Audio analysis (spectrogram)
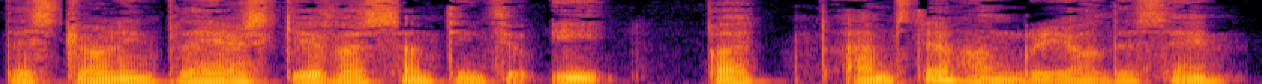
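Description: A man's voice: lowish voice, normal speed, gravelly, dark tone, breathy edge, dry recording, voice pushed up, full character voice. A man voicing an eager, touchy teenage boy with a defensive, hesitant manner in an audiobook. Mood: earnest. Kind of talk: audiobook character dialogue.

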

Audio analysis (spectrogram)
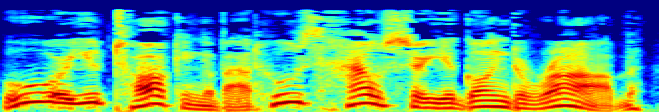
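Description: A man voicing a brash, blunt gamer sidekick in an audiobook, loud and teasing. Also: medium pitch, wildly swooping pitch, normal speed, vocal fry, breathy edge, no echo, pitched above the performer's own voice, full character voice. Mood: exasperated, mocking.

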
